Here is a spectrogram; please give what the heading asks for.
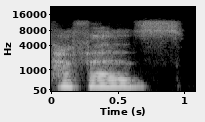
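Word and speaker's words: Hafez: excerpt um from a Persian poet named haiz um sometimes pronounced hes anyway stay close to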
